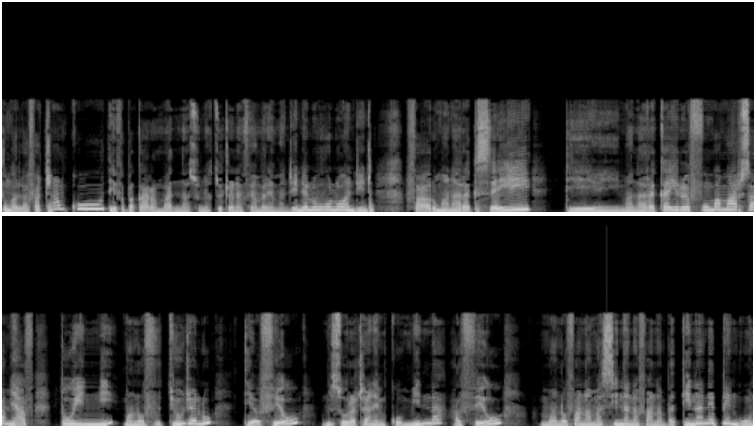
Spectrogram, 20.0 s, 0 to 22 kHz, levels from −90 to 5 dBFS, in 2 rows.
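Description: All the way through the speech there's heavy HE-AAC compression damage, likely from a very low-rate encode; it sounds like around 16 kbps. The treble is rebuilt by copying lower bands upward, so s sounds come out gritty and metallic, and nothing reaches above 11.8 kHz.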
